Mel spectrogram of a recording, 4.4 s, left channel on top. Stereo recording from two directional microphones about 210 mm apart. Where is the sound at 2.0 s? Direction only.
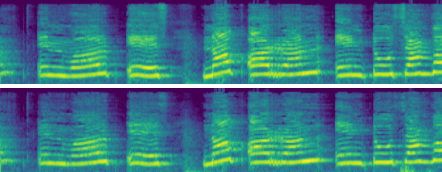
35° left (ahead or behind).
